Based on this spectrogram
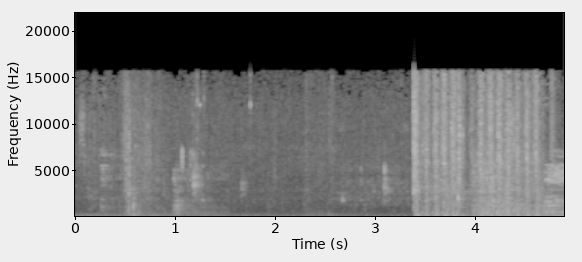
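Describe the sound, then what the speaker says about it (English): Automatic gunfire from the video game Rainbow Six Siege rattles in rapid bursts, with faint shots early on and a louder, denser burst in the final seconds. "Damn, I don't want to shoot you in the head."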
